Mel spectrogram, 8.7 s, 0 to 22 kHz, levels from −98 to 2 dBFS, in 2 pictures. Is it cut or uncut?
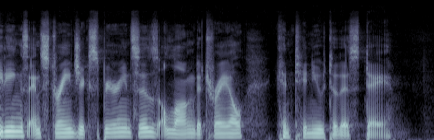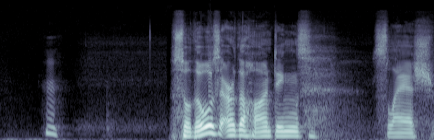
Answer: uncut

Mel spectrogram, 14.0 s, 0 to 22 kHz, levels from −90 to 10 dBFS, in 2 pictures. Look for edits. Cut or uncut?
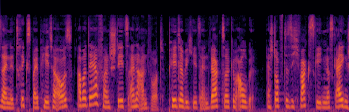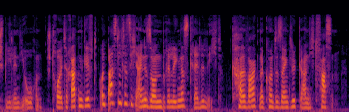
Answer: cut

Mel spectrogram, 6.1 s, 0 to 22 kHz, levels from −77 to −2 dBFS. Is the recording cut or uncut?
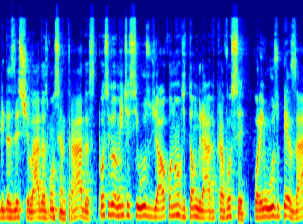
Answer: cut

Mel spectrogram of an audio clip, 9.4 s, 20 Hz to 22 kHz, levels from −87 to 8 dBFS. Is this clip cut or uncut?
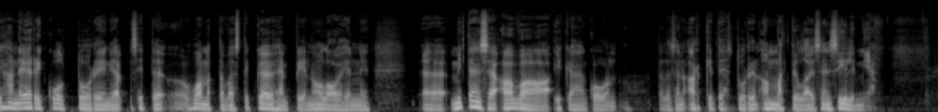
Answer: uncut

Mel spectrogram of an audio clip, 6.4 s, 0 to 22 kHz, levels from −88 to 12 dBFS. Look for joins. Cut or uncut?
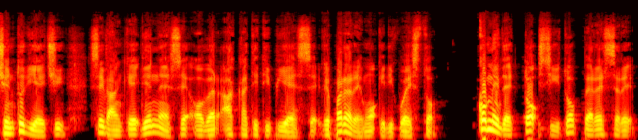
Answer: cut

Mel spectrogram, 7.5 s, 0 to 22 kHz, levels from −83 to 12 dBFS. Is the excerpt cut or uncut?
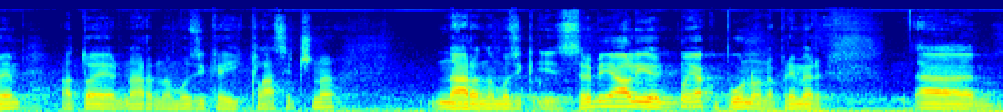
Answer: cut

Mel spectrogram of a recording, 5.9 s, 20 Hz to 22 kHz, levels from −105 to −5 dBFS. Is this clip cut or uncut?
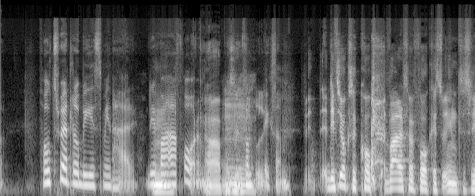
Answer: cut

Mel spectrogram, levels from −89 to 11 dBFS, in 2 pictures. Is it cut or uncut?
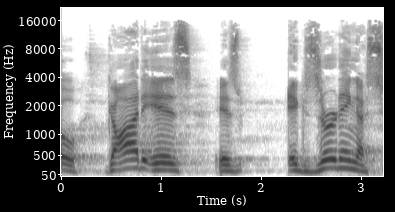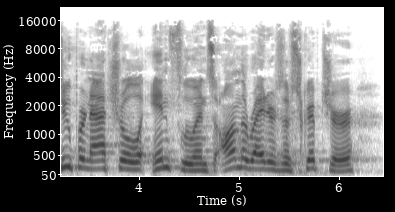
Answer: uncut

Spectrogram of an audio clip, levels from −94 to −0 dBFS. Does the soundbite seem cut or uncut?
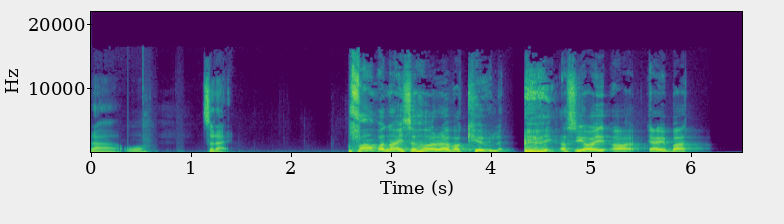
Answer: uncut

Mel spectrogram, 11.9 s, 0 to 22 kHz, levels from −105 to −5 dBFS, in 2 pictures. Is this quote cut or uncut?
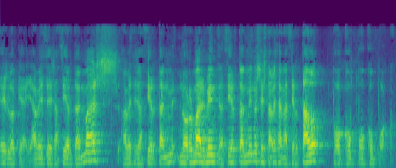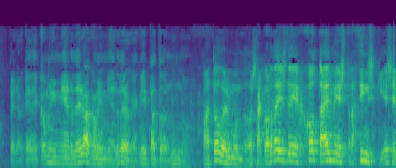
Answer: uncut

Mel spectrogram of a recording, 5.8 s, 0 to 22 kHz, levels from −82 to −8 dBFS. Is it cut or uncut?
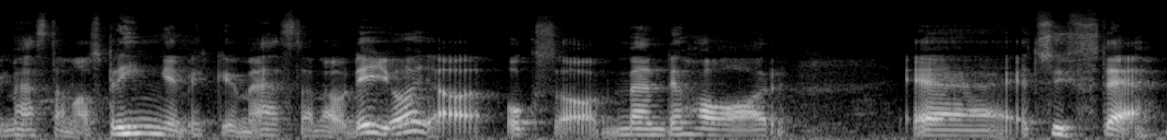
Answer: uncut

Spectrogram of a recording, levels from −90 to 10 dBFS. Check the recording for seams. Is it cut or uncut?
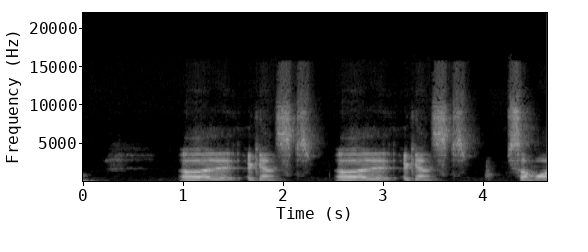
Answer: cut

